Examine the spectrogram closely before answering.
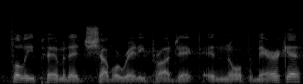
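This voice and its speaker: A man with a New Zealand accent talks at a fairly quick clip, his pitch varying in an ordinary way. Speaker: mining company executive. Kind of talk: panel discussion.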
